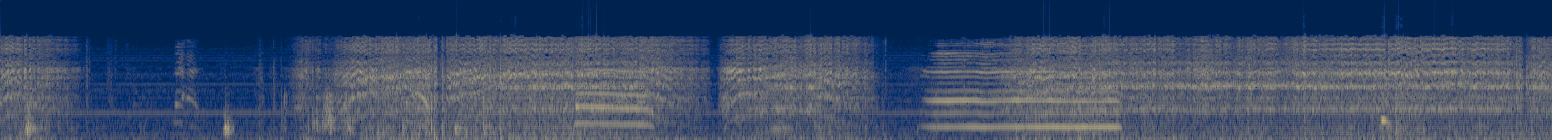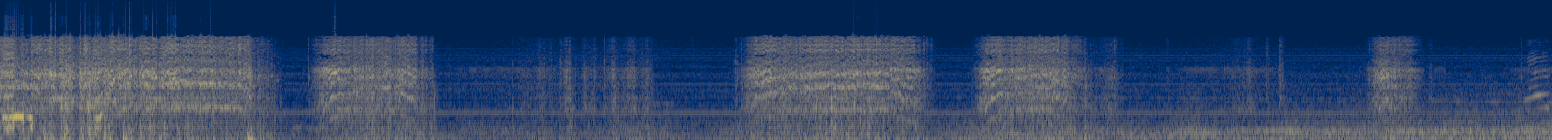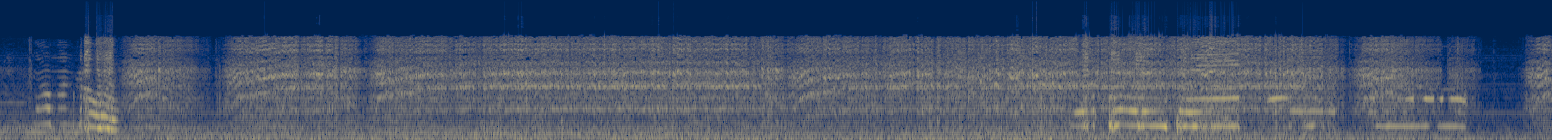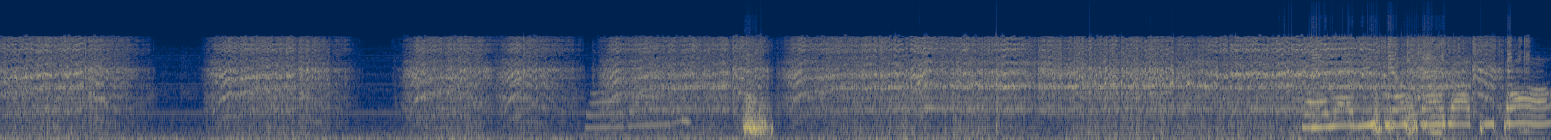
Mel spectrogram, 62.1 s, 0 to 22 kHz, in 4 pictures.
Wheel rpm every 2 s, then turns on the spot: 10, 100, 200, 110, 30, 210, 230, 230, 200, 80, 20, 110, 100, 20, 10, 0, 90, 180, 230, 200, 220, 230, 60, 100, 90, 80, 130, 160, 220, 220, 170.
20-22 24-26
